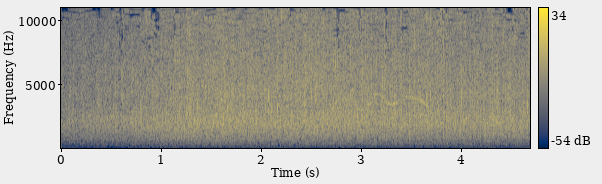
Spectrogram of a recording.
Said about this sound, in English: On bass, you heard him, and you know I heard your applause, so I know you dug, really dug.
